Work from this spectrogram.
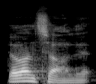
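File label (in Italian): "davanzale", vocabolario dialettale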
